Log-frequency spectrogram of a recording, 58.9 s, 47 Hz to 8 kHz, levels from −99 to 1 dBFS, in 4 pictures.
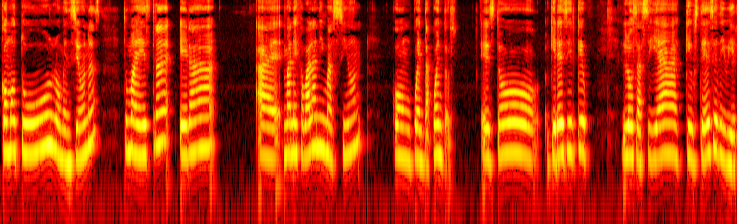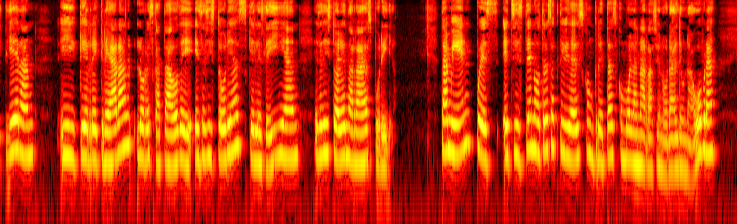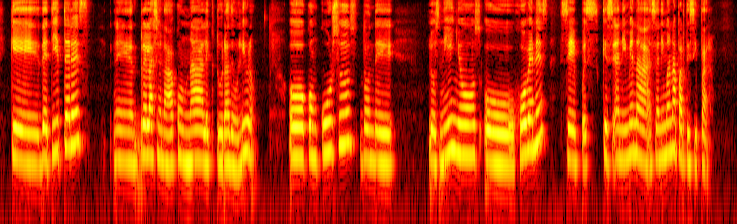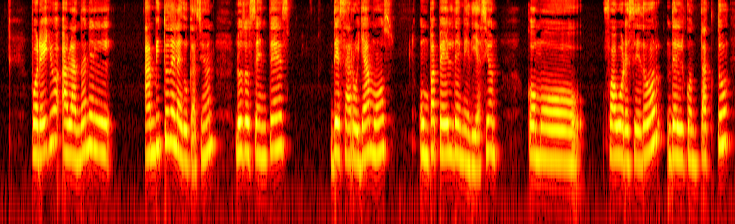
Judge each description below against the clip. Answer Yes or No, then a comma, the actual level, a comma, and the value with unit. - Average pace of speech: No, slow, 100 wpm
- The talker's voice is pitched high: Yes, high, 225 Hz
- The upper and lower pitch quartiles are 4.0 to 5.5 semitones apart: No, average, 3.2 semitones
